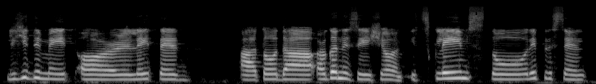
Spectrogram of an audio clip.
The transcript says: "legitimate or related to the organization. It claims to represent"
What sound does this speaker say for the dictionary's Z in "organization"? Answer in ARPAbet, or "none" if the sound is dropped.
S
